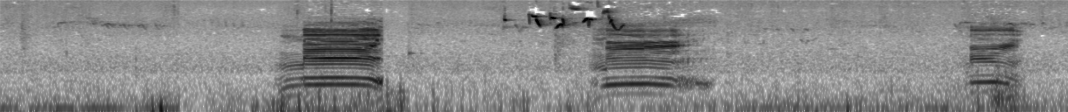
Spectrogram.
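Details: Cow eating grass in a countryside field gives three drawn-out, nasal moos, each rich in harmonics and about a second long.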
